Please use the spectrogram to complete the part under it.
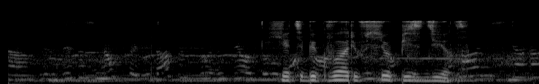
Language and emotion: Russian, neutral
